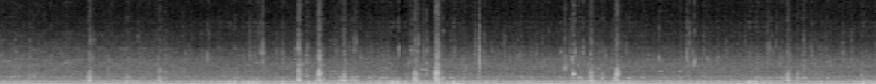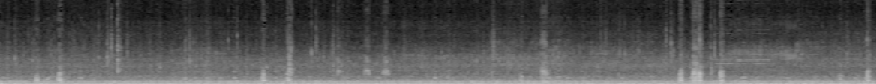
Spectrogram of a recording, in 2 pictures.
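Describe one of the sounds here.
Chickens and ducks peck at food on a tarp, with quick soft taps.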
